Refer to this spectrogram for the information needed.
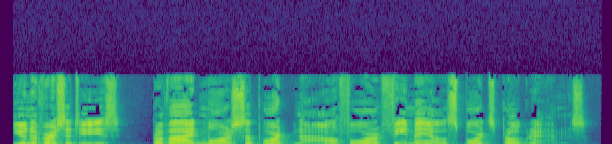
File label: FEMALE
